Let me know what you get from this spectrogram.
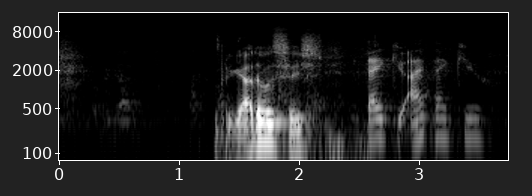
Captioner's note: speaking portuguese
